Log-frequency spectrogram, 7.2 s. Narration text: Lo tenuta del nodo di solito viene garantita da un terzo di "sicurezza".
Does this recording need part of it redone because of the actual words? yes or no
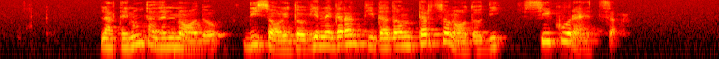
yes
